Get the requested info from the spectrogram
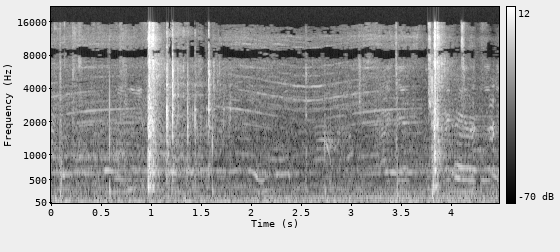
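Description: Sharp pops of tennis balls on a hard court: a loud one about a second in and another near the end, with lighter knocks between. Faint children's voices are in the background.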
